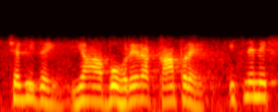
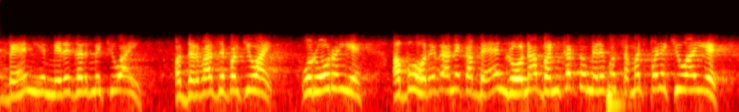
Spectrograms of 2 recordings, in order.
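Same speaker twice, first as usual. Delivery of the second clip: urgent questioning; 8 semitones higher, 8 dB louder than usual. Acted. Abu Huraira questions weeping woman.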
